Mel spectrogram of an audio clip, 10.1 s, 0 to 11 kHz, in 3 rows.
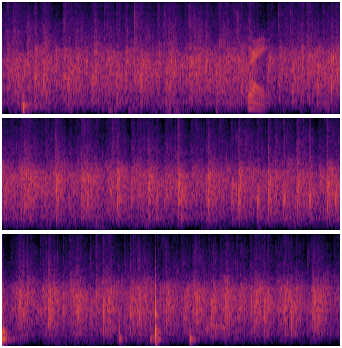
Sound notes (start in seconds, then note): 0.1 audience applauding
